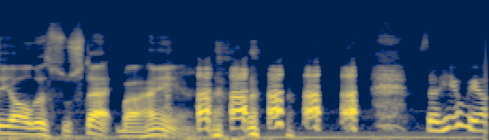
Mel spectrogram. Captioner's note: laughing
